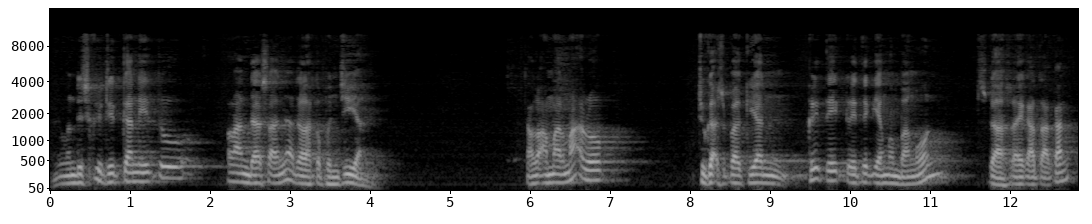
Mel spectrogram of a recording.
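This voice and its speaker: Javanese-accented preacher in a reverberant hall. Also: male voice, medium pitch, lively intonation, measured pace, long pauses, darkish tone. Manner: chants Arabic phrases, then explains plainly. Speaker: religious teacher. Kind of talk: conversational sermon.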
